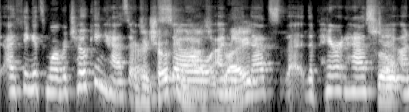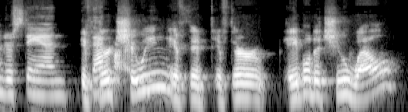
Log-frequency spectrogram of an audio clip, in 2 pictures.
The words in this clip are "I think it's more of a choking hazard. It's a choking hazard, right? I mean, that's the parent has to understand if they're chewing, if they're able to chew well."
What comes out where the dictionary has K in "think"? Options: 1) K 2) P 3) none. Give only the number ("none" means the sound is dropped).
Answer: 1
